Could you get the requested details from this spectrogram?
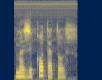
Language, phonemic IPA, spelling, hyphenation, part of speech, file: Greek, /ma.ziˈko.ta.tos/, μαζικότατος, μα‧ζι‧κό‧τα‧τος, adjective, EL-μαζικότατος.ogg
- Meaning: absolute superlative degree of μαζικός (mazikós)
